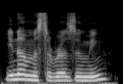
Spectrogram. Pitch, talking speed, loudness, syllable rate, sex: 200 Hz, 195 wpm, -15 LUFS, 6.4 syllables/s, female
